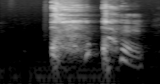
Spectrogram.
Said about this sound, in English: Excuse my cough, y'all. Allergies are really playing with me.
